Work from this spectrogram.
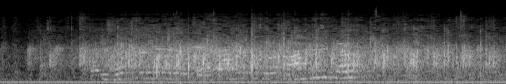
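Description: Continuous audience clapping at an Ayush doctors' appointment ceremony in Ranchi, sustained and fairly even throughout, with a voice faintly talking underneath.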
